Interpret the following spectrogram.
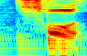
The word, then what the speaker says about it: トール: 主人公のトールかな、ソーとかって読まれますけどね、日本だと。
